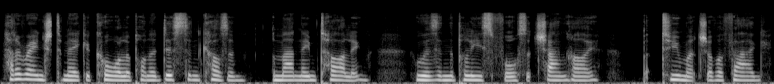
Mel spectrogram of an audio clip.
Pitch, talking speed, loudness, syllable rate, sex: 200 Hz, 200 wpm, -18 LUFS, 6.2 syllables/s, female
